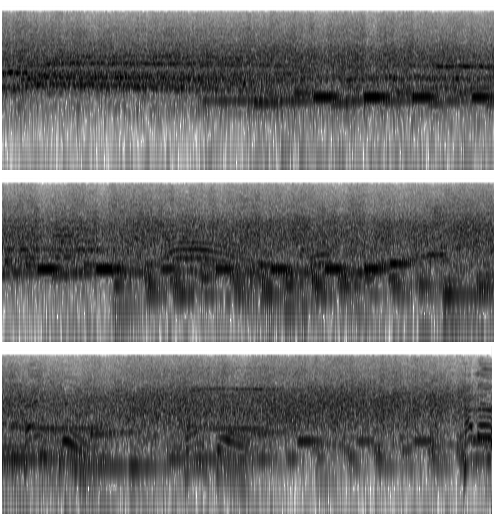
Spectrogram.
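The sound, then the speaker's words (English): Chopin's Minute Waltz plays as theme music, a quick, busy run of piano notes going on steadily at an even, moderate level throughout. “as the minute waltz fades away, once more it is my pleasure to welcome our many listeners”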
